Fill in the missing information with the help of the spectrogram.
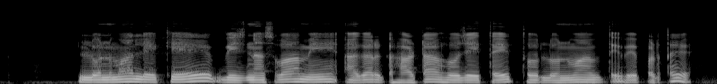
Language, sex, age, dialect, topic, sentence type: Magahi, male, 18-24, Southern, banking, question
